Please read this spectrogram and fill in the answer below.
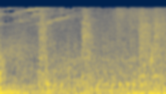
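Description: Cinematic sound effect: a sudden low boom, then a steady rushing rumble of wind and blowing sand, with three swells of hiss.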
